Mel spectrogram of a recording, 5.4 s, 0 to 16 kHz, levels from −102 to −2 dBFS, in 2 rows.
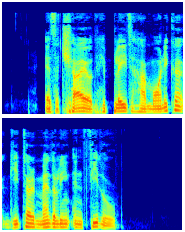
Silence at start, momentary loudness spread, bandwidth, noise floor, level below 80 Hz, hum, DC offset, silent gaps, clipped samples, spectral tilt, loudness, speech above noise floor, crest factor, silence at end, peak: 0.65 s; 7 LU; 11.5 kHz; under -90 dBFS; -46 dBFS; none; under 0.1%; none; under 0.1%; -6.5 dB/octave; -25 LUFS; over 65 dB; 18 dB; 1 s; -8 dBFS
